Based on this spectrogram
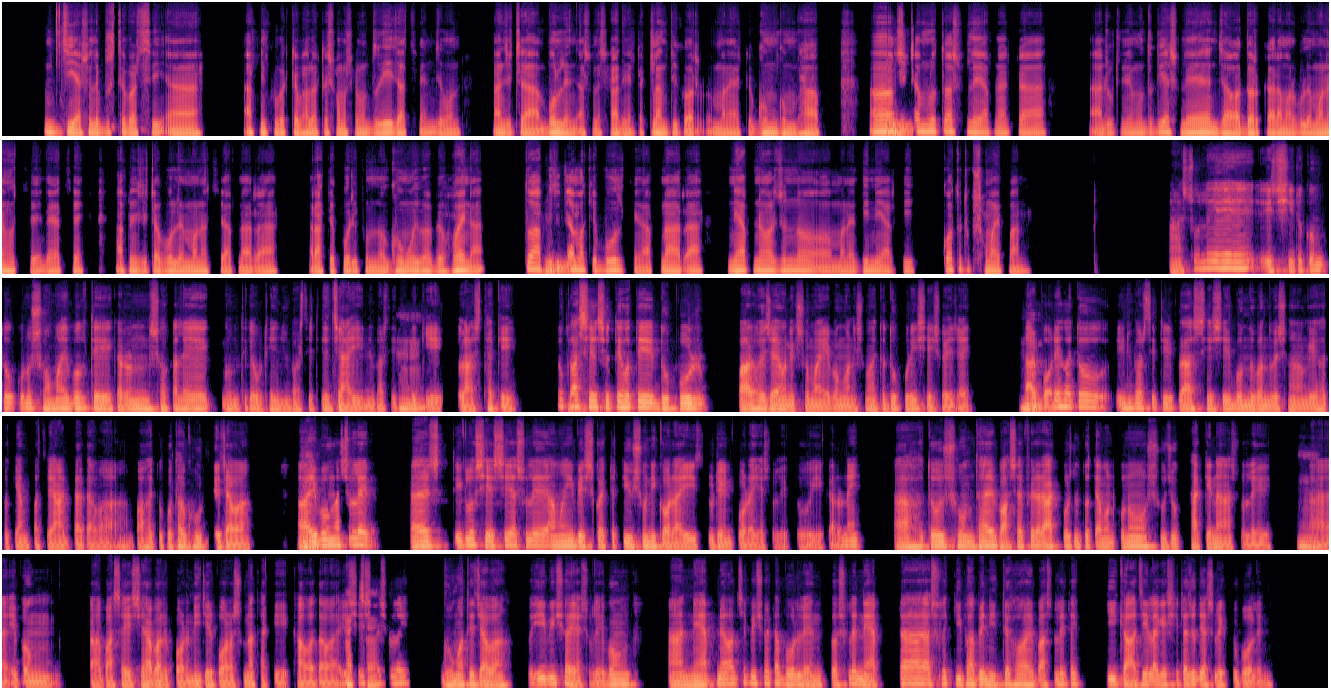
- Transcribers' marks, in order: other background noise
- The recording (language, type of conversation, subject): Bengali, advice, কাজের মাঝে দ্রুত শক্তি বাড়াতে সংক্ষিপ্ত ঘুম কীভাবে ও কখন নেবেন?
